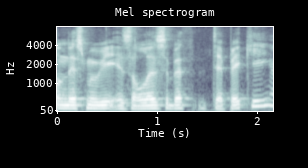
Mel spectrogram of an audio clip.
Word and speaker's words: Debicki: Another actor playing a big role in this movie is Elizabeth Debicki, I think is how you say it. Debicki. Debicki is how I would say it.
